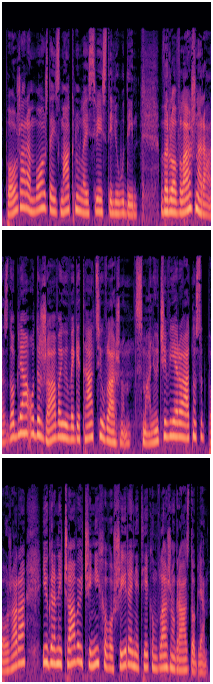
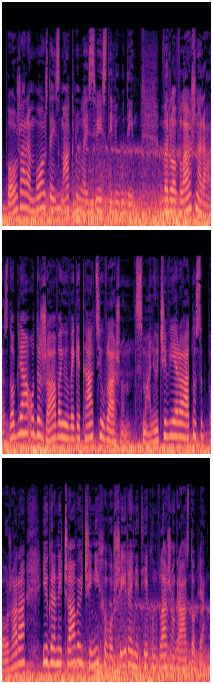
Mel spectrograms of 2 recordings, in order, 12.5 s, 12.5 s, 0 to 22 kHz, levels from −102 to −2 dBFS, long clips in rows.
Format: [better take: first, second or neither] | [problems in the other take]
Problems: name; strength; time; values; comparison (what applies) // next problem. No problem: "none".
first | low rumble; noticeable; throughout; 10 dB below the speech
